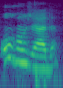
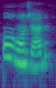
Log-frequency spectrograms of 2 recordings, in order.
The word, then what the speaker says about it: orangeade: Donc si je veux entendre orangeade, je vais intercaler un E ici. Pour que le G chante J.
